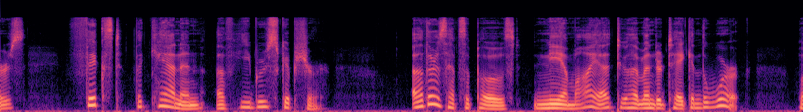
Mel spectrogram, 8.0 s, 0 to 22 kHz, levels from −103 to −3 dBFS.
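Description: No technical faults can be heard anywhere in the speech recording; the signal stays continuous and steady throughout.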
